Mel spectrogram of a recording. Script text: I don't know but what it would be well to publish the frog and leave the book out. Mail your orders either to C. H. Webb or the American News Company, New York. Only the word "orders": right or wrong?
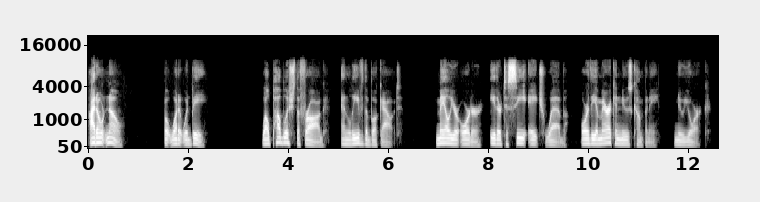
wrong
